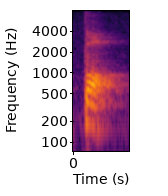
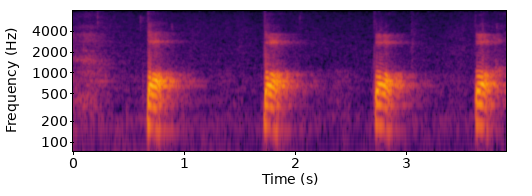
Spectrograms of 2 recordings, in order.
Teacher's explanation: You have to touch the tip of your tongue to the upper gum.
